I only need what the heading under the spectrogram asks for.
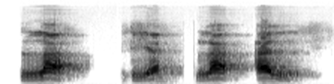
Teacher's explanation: Kemudian yang la, makhrajnya yaitu ujung tepi ujung lidah ke gigi atas. Gigi atas tuh ya dari gigi seri sampai gigi taring. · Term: makhraj lam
